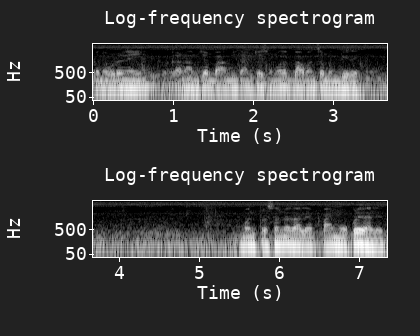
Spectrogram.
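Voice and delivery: soft, low night talk; quiet at night. Real, not acted. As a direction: speak softly so nobody wakes. Late night, speaking softly near sleepers.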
